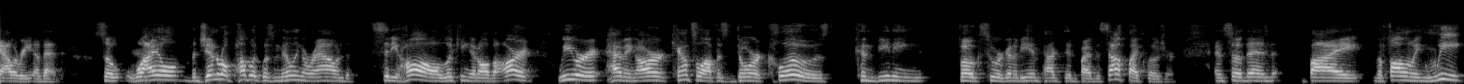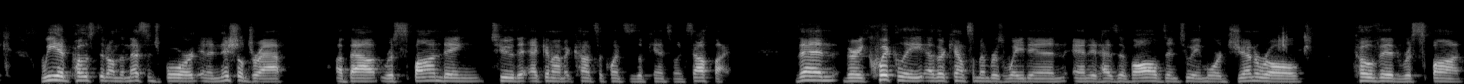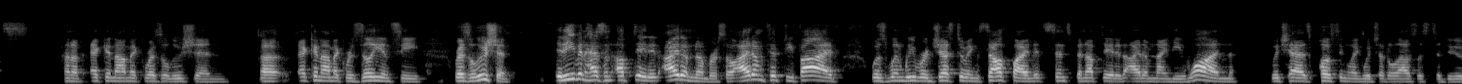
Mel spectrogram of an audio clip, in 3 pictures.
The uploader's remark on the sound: This episode was recorded remotely.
